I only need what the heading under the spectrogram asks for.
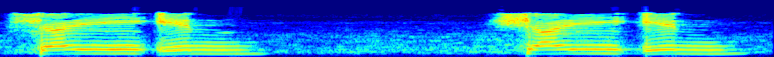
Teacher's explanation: Don't stretch the sound of the letter sheen and say shay, shay.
